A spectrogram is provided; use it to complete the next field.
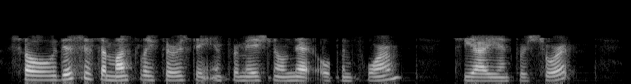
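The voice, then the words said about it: Low, under-the-weather voice. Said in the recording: “apologize for my voice. I've been a little bit under the weather, so my voice is a little low.”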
